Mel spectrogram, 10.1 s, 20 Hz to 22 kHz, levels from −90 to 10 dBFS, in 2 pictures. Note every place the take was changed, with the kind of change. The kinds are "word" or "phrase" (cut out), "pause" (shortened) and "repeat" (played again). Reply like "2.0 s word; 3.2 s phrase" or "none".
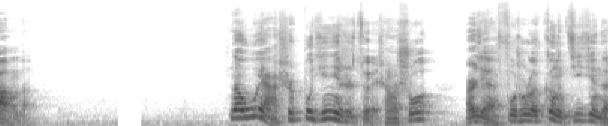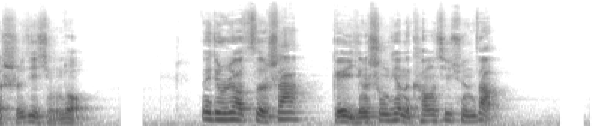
none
